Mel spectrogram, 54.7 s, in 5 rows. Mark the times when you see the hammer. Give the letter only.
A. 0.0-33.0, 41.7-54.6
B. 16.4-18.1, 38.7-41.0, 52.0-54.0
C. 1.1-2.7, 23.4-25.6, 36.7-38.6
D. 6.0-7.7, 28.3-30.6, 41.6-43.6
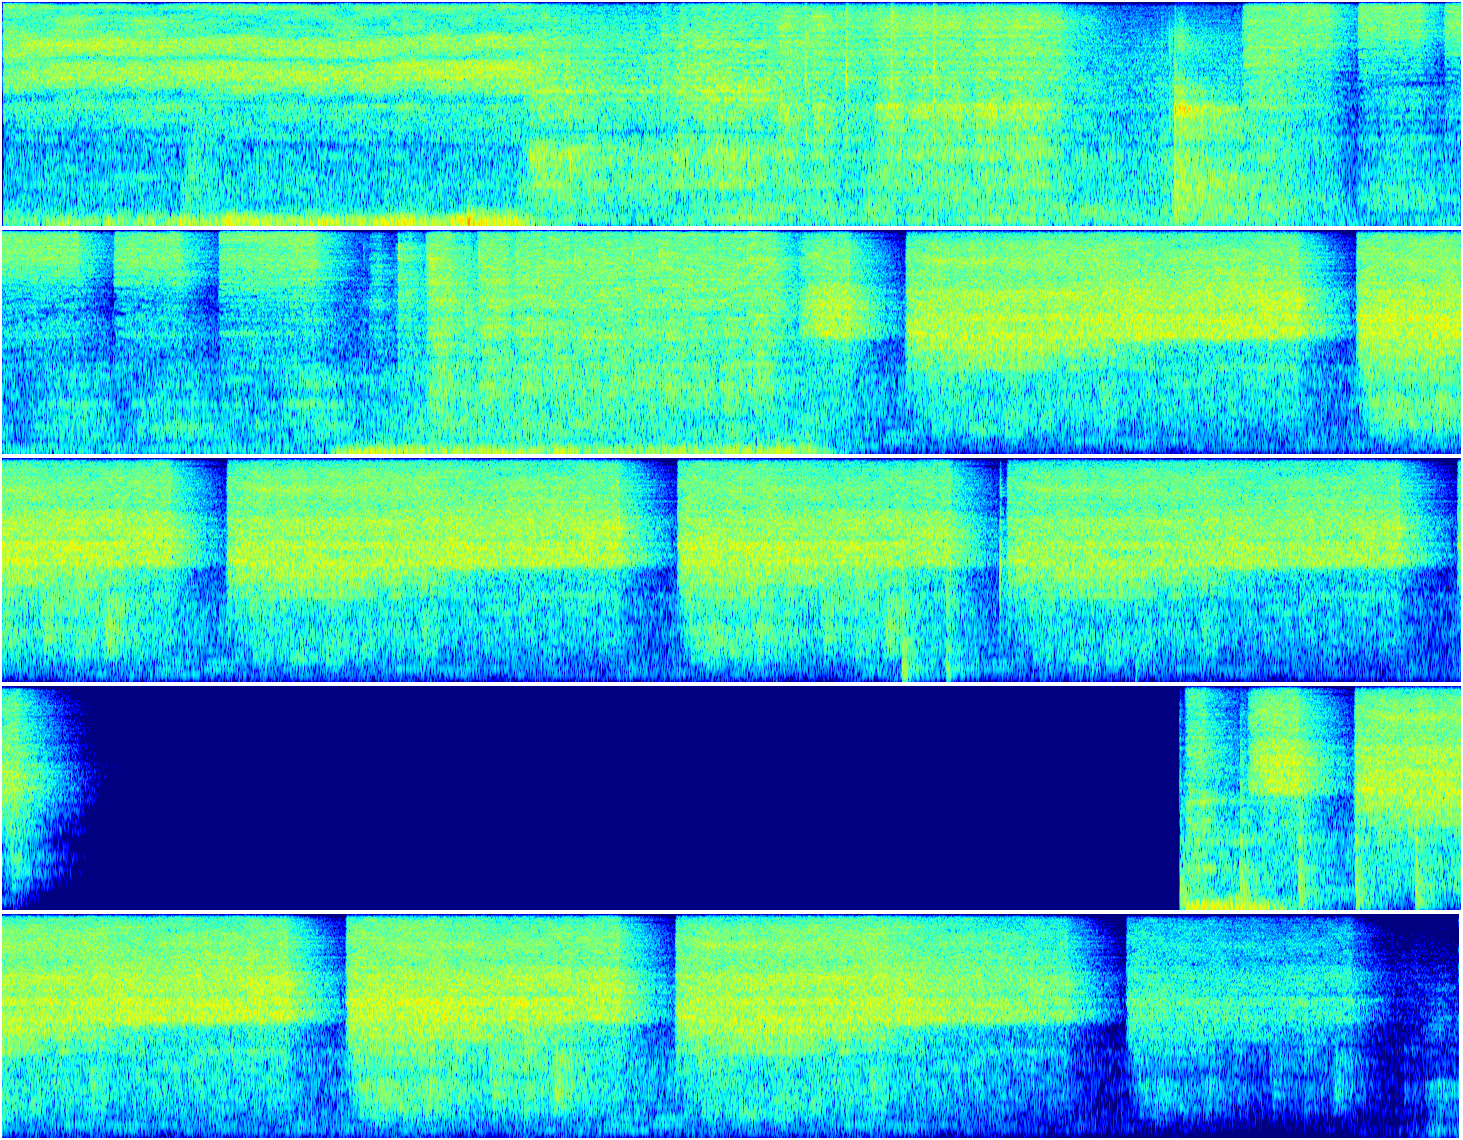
D.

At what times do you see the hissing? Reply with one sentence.
The hissing can be heard from 0.0 to 33.0 s and from 41.7 to 54.6 s.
